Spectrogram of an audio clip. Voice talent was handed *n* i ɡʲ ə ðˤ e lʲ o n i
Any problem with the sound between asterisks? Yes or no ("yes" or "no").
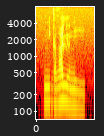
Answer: no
